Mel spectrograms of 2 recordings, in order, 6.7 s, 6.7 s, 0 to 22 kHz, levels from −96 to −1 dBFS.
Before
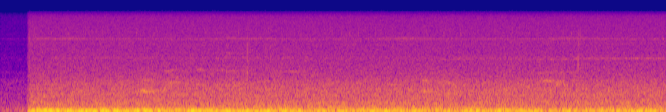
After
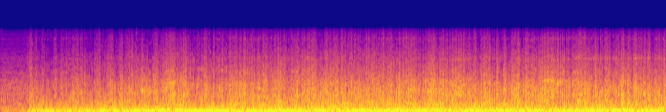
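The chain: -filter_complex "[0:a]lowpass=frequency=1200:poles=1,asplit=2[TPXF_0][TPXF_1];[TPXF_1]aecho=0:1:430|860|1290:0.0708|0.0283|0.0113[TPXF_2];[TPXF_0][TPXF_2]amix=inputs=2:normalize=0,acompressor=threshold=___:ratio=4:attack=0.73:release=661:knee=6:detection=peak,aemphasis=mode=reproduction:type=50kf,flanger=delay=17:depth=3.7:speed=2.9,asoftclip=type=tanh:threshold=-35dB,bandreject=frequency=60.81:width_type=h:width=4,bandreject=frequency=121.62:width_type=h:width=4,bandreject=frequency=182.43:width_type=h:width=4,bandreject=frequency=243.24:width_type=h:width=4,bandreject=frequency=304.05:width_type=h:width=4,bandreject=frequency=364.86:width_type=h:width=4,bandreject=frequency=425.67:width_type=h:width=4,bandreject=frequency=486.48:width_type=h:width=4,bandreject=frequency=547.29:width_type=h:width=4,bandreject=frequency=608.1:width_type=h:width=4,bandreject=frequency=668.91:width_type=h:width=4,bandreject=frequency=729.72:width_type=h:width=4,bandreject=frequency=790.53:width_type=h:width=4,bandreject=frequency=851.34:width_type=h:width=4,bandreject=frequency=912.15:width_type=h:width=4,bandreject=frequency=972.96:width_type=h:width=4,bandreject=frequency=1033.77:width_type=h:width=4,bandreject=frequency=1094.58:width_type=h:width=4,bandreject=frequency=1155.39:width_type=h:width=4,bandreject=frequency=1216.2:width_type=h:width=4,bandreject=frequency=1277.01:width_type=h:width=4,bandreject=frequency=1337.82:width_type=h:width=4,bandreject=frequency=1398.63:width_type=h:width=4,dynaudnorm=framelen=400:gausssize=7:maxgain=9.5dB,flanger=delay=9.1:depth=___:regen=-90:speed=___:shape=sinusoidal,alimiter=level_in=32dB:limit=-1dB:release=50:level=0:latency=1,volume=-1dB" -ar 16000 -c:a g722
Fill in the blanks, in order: -21dB, 2.9, 0.43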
